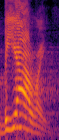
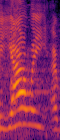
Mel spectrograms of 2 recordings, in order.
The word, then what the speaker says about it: bialy: Is that the way you pronounce it? A bialy. Yes. A bialy originated in a place called Bialystok, which used to be part of Poland, then became part of Russia.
